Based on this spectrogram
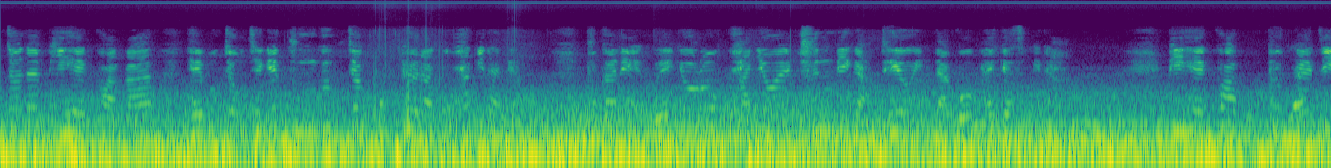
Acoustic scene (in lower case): car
